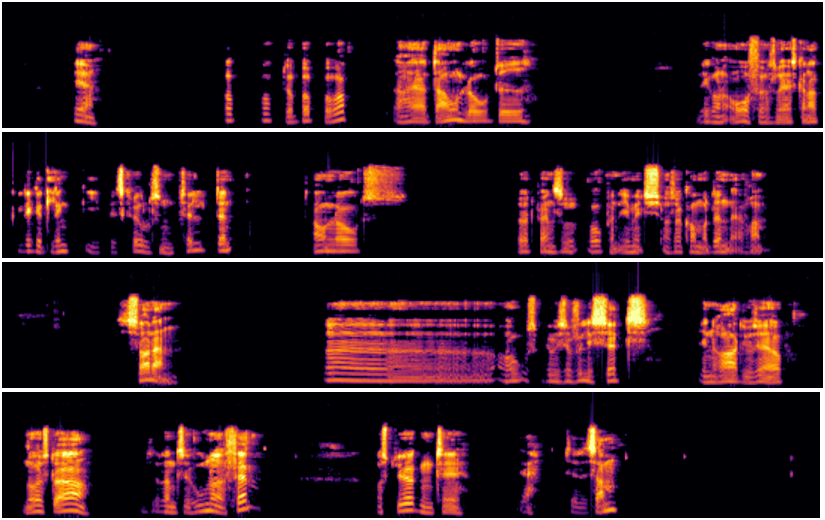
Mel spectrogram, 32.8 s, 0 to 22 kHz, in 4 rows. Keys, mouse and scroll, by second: 3.5 click.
